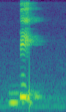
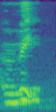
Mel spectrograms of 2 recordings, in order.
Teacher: la V, que se supone que la deberíamos de pronunciar igual en español, que no lo hacemos, no se juntan sus labios al pronunciarla. · Y esa B tiene que ser con los labios pegados cuando yo la pronuncio.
